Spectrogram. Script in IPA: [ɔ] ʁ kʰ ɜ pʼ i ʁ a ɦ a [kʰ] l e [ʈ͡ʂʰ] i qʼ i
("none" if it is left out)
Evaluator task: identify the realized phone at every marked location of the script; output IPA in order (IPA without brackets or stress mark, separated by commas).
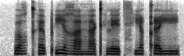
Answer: o, kʰ, t͡sʰ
